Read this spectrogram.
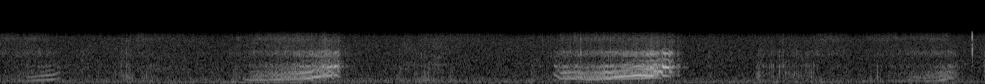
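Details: Two long, rough, rattling breaths about three seconds apart from JoJo, a sleeping cat, with quiet between them; snoring.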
